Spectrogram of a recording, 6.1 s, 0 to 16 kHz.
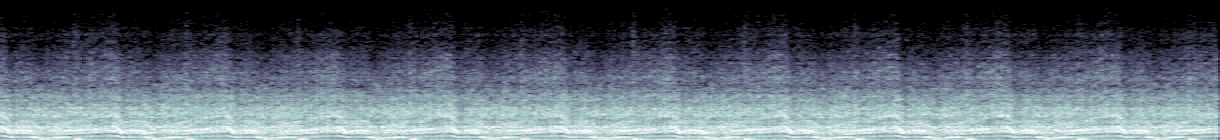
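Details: John Deere 650 subcompact tractor, Yanmar two-cylinder diesel, sat 15+ years, never run by current owner; oil pumped into cylinders to raise compression. Cranks evenly at nearly two compression strokes a second, loud and rhythmic, but never fires. Cause suspected, not confirmed.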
